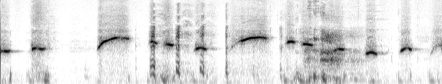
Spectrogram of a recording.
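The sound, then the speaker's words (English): Someone whistles a bouncy melody that sounds like the Andy Griffith Show, a run of short, clear notes with brief pauses and slides between pitches, with some breathy, rustling sound beneath. “Somebody's going to go, I heard on the Dan Patrick Show, they actually had whistling.”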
